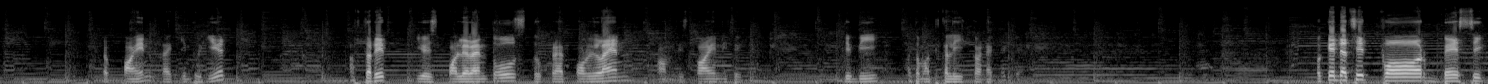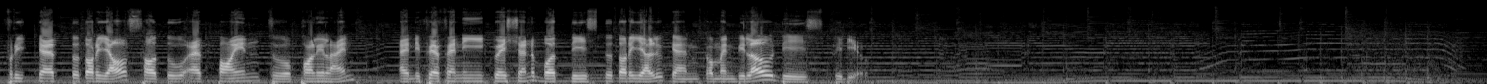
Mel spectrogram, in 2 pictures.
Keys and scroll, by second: 9.5 Escape, 23.9 Print.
